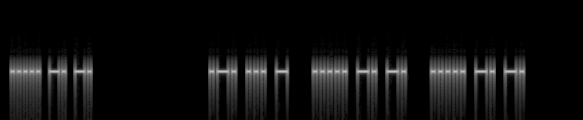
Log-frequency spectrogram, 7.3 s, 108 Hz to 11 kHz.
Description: Morse code, heard as a keyed tone, about 31 wpm, 700 Hz. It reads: 5NN RST 5NN 5NN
